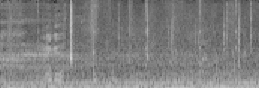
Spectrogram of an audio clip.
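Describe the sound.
A car being driven, heard as a steady low road and engine rumble that swells a little in its second half, with a few sharp clicks and ticks and faint muffled voices over the top.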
